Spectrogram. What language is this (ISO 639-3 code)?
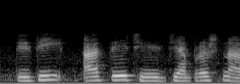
guj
